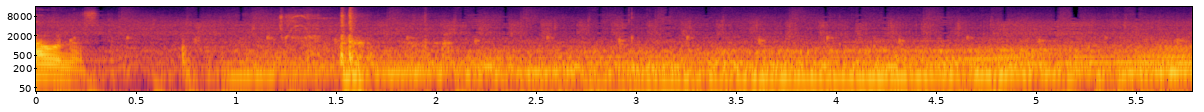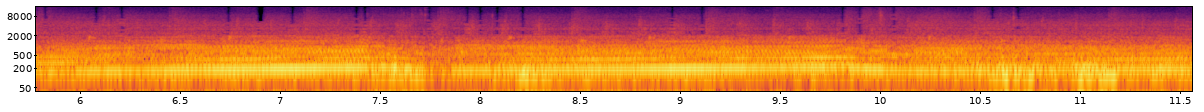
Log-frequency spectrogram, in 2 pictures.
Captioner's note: engine revving up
